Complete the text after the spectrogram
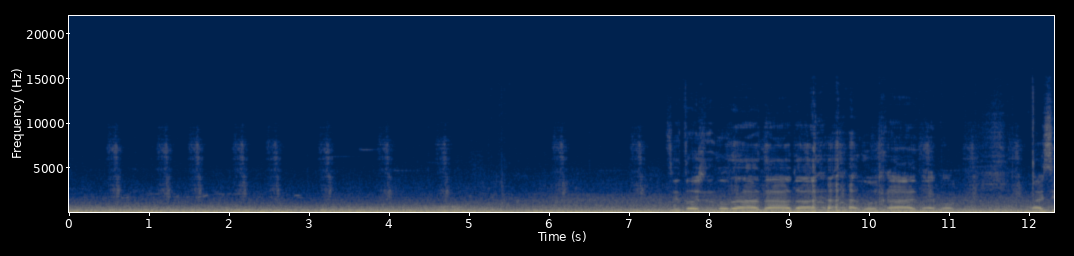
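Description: A car's engine and tyres rumble steadily on a highway.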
